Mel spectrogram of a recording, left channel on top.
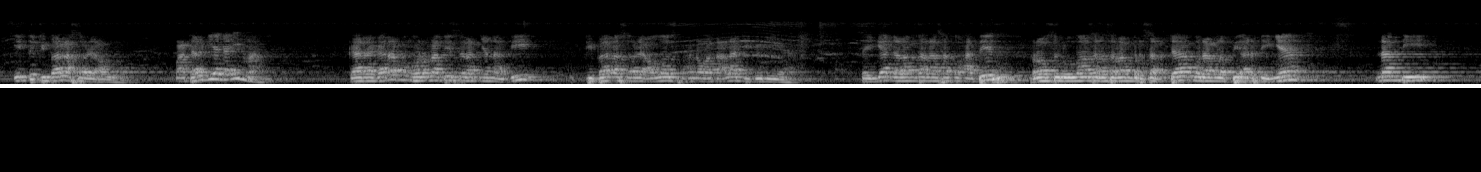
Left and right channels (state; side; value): silent; right; 60 dB below the other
